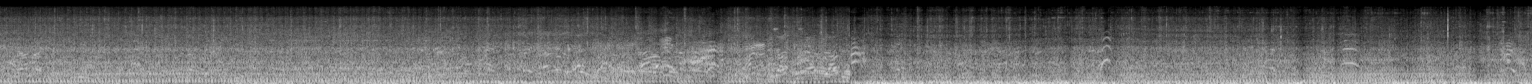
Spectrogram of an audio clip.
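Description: Cart wheels rumble and clatter over a paved road.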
